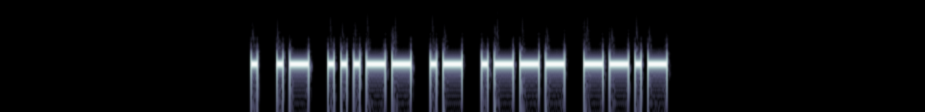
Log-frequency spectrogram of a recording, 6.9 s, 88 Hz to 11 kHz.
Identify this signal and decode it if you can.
Morse code, heard as a keyed tone, about 25 wpm, 700 Hz. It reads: EA3AJQ
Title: DXCC-100 Call Signs - 6 Characters - 25wpm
